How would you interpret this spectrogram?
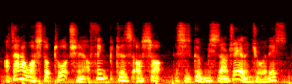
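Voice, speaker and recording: A man's voice: fairly low pitch, very animated, fast, a little hiss or hum. Chatty man hosting a quiz stream. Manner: chatty, jokey, reads chat messages aloud, mumbles foreign names. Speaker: livestream host. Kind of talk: casual livestream chat playing a quiz game.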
